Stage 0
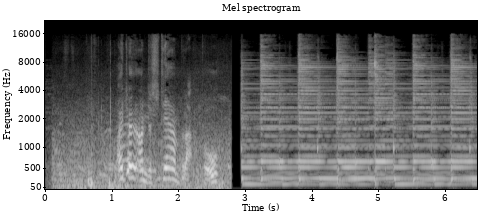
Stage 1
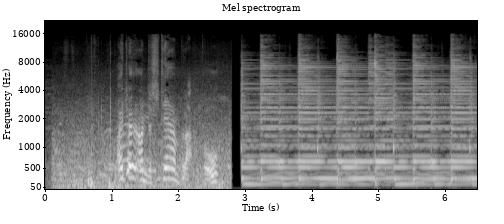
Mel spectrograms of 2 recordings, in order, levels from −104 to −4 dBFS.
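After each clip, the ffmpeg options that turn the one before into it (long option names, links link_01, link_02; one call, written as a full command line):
ffmpeg -i in.wav -af "highshelf=frequency=7200:gain=-12,volume=4.5dB" out.wav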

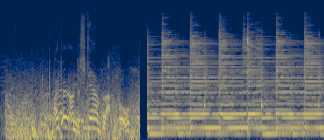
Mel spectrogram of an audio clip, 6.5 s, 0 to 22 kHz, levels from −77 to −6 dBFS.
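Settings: ffmpeg -i in.wav -af "alimiter=limit=-14dB:level=0:latency=1:release=12,acompressor=threshold=-24dB:ratio=6,volume=8.5dB" out.wav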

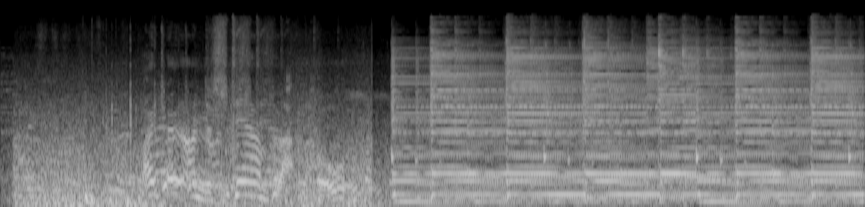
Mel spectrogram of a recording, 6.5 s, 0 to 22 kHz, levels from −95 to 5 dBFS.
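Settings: ffmpeg -i in.wav -filter_complex "[0:a]asplit=5[link_01][link_02][link_03][link_04][link_05];[link_02]adelay=180,afreqshift=-56,volume=-8dB[link_06];[link_03]adelay=360,afreqshift=-112,volume=-16.9dB[link_07];[link_04]adelay=540,afreqshift=-168,volume=-25.7dB[link_08];[link_05]adelay=720,afreqshift=-224,volume=-34.6dB[link_09];[link_01][link_06][link_07][link_08][link_09]amix=inputs=5:normalize=0,volume=-2dB" out.wav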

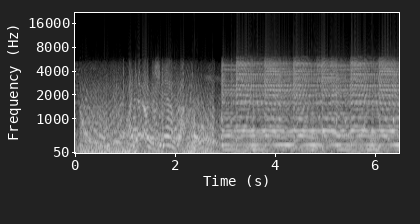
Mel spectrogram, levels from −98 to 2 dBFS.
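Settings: ffmpeg -i in.wav -af "aresample=11025,asoftclip=type=tanh:threshold=-18dB,aresample=44100,aphaser=in_gain=1:out_gain=1:delay=4.5:decay=0.47:speed=0.84:type=triangular,volume=-1.5dB" out.wav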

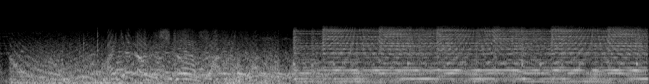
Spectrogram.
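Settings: ffmpeg -i in.wav -filter_complex "[0:a]asplit=2[link_01][link_02];[link_02]adelay=398,lowpass=frequency=4900:poles=1,volume=-6dB,asplit=2[link_03][link_04];[link_04]adelay=398,lowpass=frequency=4900:poles=1,volume=0.51,asplit=2[link_05][link_06];[link_06]adelay=398,lowpass=frequency=4900:poles=1,volume=0.51,asplit=2[link_07][link_08];[link_08]adelay=398,lowpass=frequency=4900:poles=1,volume=0.51,asplit=2[link_09][link_10];[link_10]adelay=398,lowpass=frequency=4900:poles=1,volume=0.51,asplit=2[link_11][link_12];[link_12]adelay=398,lowpass=frequency=4900:poles=1,volume=0.51[link_13];[link_01][link_03][link_05][link_07][link_09][link_11][link_13]amix=inputs=7:normalize=0" out.wav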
